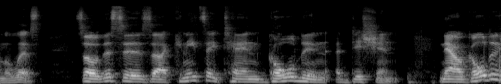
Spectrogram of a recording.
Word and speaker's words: Knize: Someone left me a message saying it's Knize, that the Z is said like a J.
